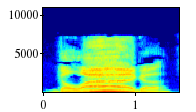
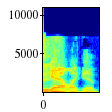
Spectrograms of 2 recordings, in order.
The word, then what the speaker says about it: Galaga: The way I've always squared it away in my head is that the Aussies pronounce it Galaga in honor of Alf Stewart's catchphrase, "You great Galah," as in the rose-breasted cockatoo. – No idea. – And the rest of the world pronounces it correctly.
